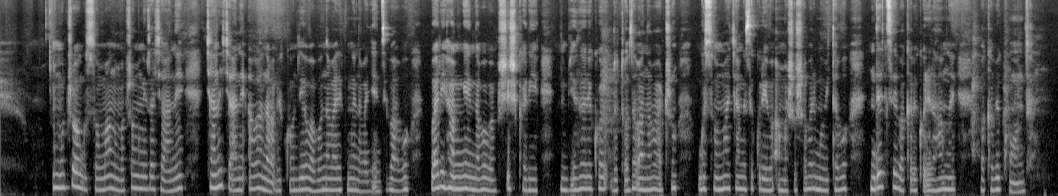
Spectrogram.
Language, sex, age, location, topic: Kinyarwanda, female, 18-24, Huye, education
